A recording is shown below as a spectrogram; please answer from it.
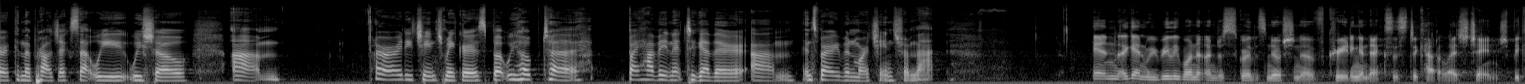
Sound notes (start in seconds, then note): none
